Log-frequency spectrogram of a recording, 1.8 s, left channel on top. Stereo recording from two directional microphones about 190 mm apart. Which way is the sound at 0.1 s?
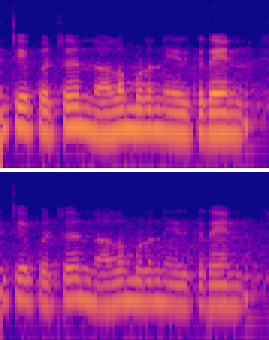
30° left (ahead or behind).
